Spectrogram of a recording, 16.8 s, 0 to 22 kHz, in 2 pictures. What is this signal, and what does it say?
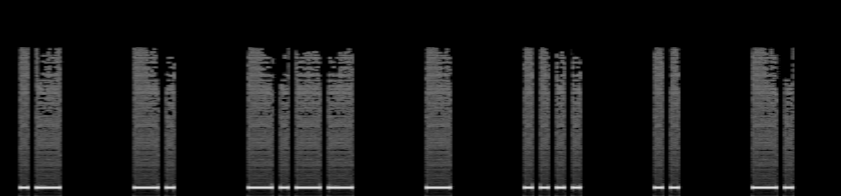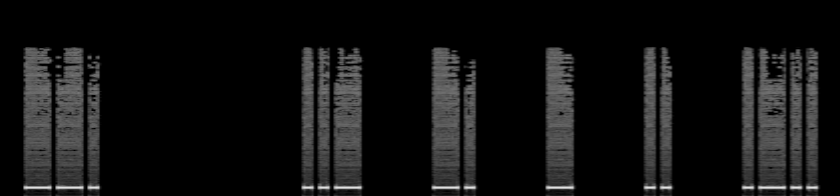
Morse code, heard as a keyed tone, about 15 wpm, spaced as for 8 wpm, 1000 Hz. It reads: ANYTHING UNTIL
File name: qotdfiles / 8wpm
